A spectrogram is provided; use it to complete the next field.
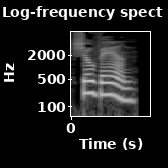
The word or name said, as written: chauvin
